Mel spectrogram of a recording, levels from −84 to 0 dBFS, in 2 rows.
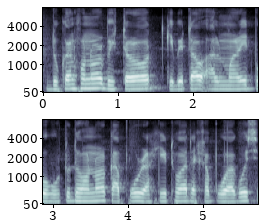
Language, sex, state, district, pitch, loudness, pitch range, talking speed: Assamese, male, Assam, Sonitpur, 145 Hz, -14 LUFS, 140-150 Hz, 135 wpm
